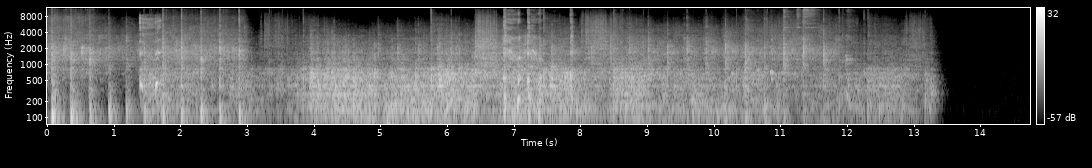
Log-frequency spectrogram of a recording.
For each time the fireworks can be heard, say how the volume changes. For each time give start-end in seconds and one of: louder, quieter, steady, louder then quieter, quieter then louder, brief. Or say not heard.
1.4-13.3 louder then quieter.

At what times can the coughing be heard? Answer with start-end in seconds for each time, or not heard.
0.9-1.8, 6.8-7.9, 10.3-12.2.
